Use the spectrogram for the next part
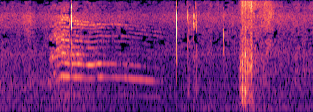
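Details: Stray cat ignoring a homeowner's repeated attempts to wake it; one soft, drawn-out meow falling in pitch, followed by a couple of sharp clicks and a brief rustle.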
